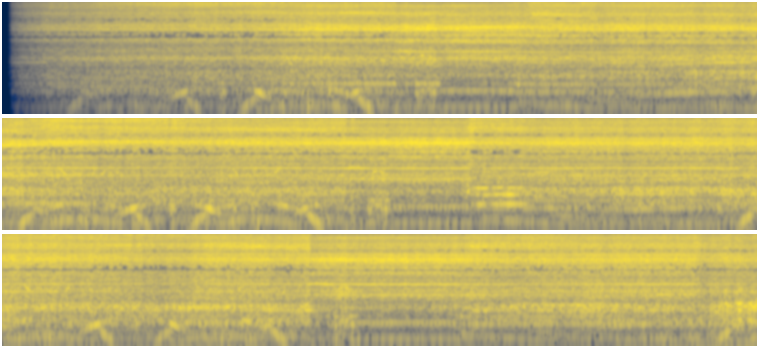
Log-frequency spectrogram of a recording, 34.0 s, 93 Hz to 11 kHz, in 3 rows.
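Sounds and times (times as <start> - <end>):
milling spindle whine: 0.2 - 33.9
axis motors sweeping in pitch: 10.6 - 19.4.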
